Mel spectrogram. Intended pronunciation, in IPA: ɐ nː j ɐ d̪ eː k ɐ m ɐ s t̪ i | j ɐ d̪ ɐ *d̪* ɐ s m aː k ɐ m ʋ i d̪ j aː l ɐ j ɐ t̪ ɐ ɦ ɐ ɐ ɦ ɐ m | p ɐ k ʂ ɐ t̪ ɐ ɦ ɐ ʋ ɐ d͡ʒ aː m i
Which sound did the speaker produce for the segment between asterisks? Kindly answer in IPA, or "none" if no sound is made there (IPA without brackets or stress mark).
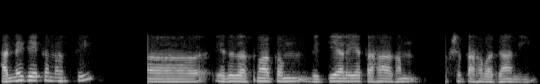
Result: d̪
